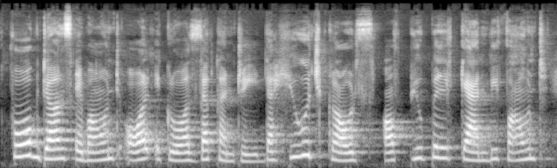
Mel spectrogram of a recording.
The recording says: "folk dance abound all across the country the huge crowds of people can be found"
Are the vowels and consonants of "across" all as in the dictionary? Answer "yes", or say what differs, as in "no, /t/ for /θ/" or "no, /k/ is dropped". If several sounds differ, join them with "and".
yes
